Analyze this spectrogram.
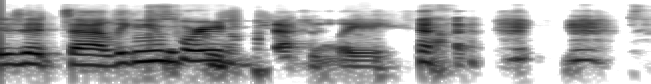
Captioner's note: laughing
